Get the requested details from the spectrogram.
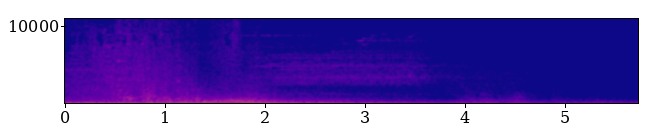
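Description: A triumphant game fanfare plays loudly and then fades away.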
